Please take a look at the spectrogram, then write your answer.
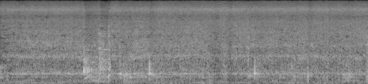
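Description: Tomato dropped into a hot frying pan for a dal rice dish sizzles steadily and loudly, with occasional light stirring clinks over the continuous hiss.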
